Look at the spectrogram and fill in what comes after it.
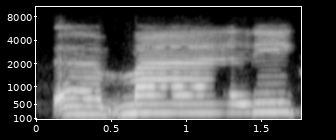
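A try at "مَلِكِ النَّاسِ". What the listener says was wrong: Awas, jangan panjang maknya.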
